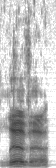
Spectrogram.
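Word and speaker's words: Löwe: tier viii premium tank the low which is pronounced liver it means lion you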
